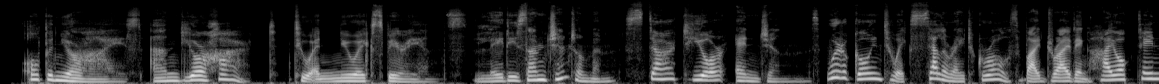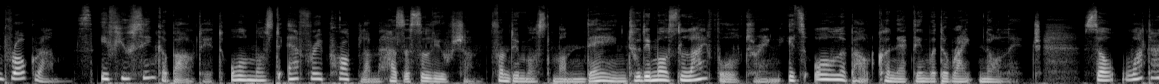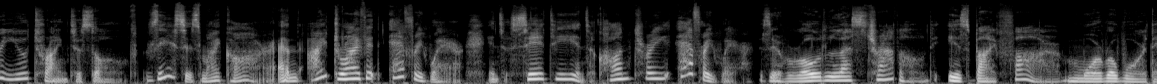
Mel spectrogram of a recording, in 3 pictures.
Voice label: Euro Mix Accent

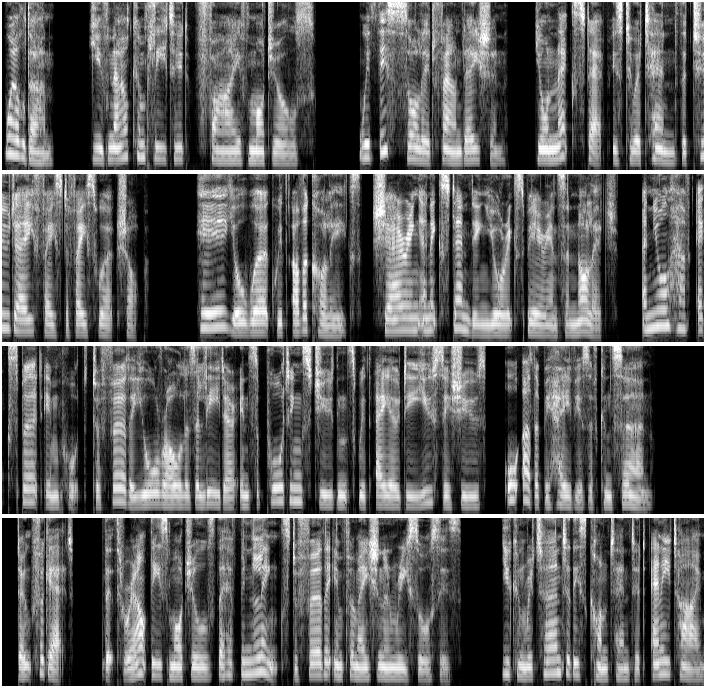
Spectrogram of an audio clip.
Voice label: Edu Elearning

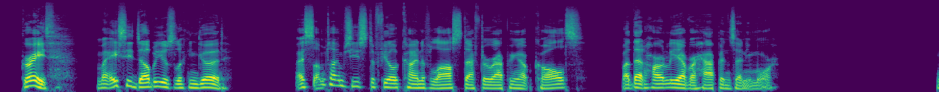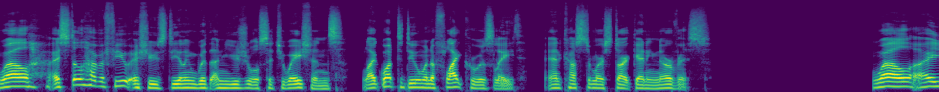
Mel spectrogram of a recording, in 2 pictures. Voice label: US Accent Elearning, standard us natural

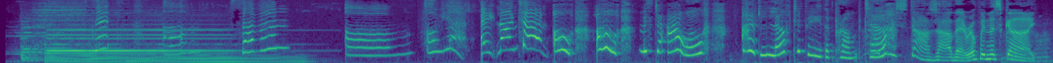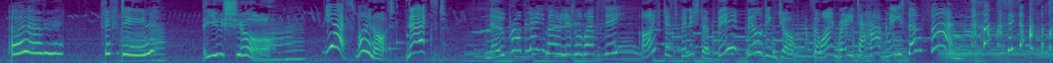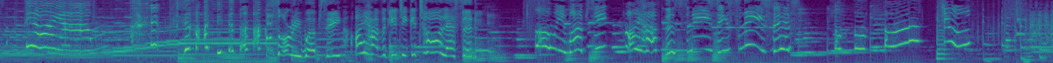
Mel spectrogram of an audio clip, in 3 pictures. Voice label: CHARACTER, en-NZ

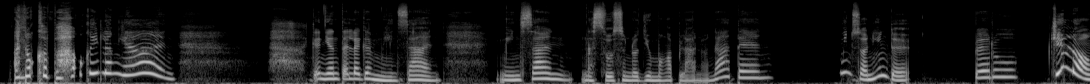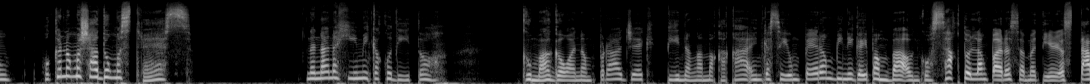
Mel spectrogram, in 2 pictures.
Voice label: Tagalog; language

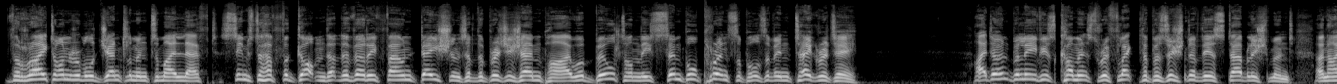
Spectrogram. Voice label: UK Politician voice

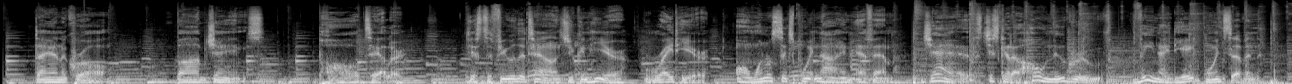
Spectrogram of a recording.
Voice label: Radio

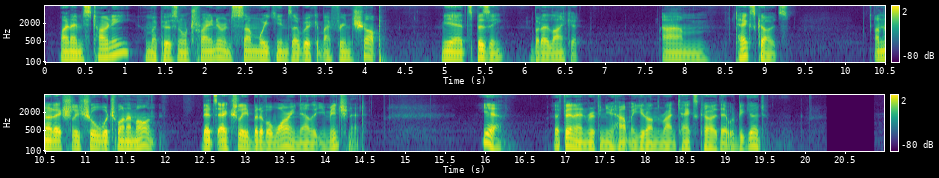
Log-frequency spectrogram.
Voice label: Voice Actor; BigMouth Voices

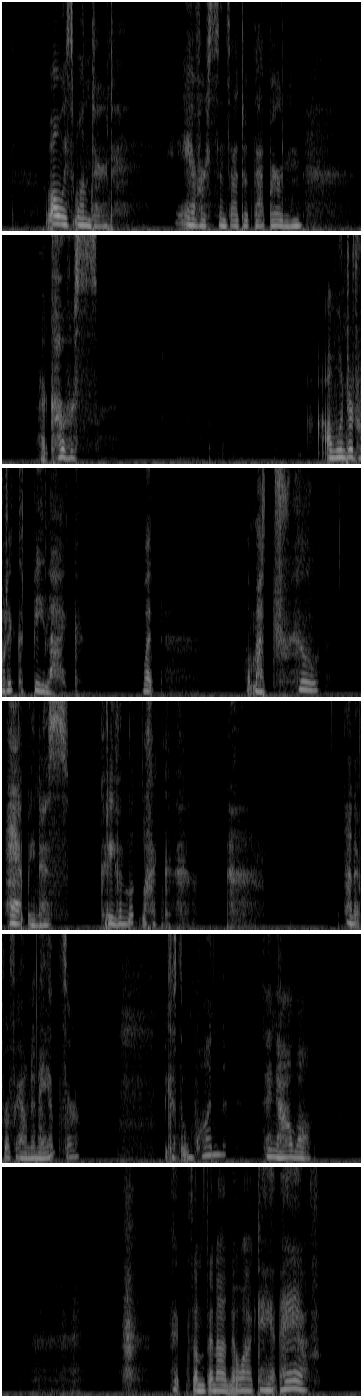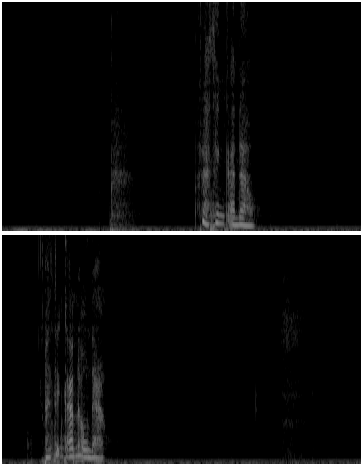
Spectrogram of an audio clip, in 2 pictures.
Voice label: southern accent

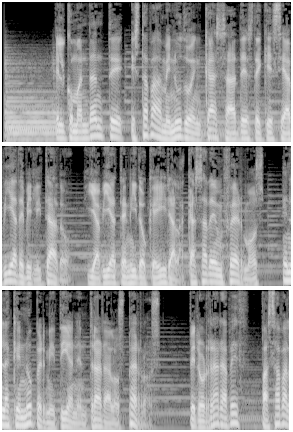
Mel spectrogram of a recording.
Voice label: AUDIOBOOK SPANISH EURO MALE

